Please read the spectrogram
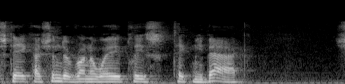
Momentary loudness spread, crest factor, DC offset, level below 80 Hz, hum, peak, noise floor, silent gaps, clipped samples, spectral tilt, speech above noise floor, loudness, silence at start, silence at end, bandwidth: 7 LU; 16 dB; under 0.1%; -44 dBFS; none; -2 dBFS; -43 dBFS; none; under 0.1%; -6.5 dB/octave; 26 dB; -18 LUFS; 0 s; 0 s; 8 kHz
